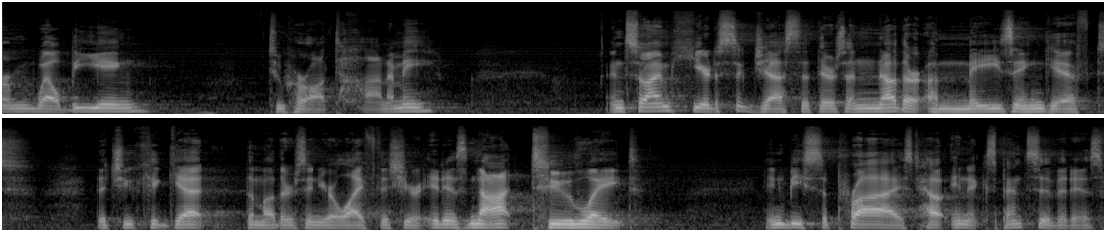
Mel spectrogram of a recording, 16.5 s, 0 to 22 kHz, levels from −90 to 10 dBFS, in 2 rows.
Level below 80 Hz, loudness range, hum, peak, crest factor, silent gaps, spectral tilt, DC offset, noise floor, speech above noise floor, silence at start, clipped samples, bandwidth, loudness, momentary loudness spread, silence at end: -66 dBFS; 7 LU; none; -10 dBFS; 22 dB; none; -4.5 dB/octave; under 0.1%; -66 dBFS; 35 dB; 0 s; under 0.1%; 16 kHz; -31 LUFS; 14 LU; 0 s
